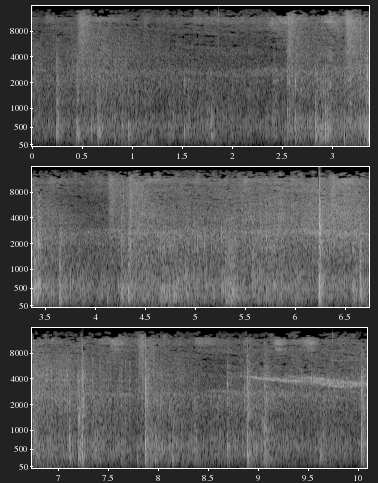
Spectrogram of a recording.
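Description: Many distant fireworks and firecrackers going off all over a town: a dense, irregular stream of bangs and crackles, joined near the end by a high whistling firework.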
